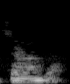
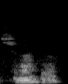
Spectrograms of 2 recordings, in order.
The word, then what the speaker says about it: Sharanga: Some persons mispronounce his name, Saranga. Not Saranga, Sharanga.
